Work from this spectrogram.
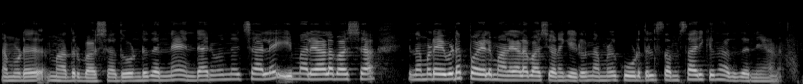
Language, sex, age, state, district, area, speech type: Malayalam, female, 18-30, Kerala, Kozhikode, urban, spontaneous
